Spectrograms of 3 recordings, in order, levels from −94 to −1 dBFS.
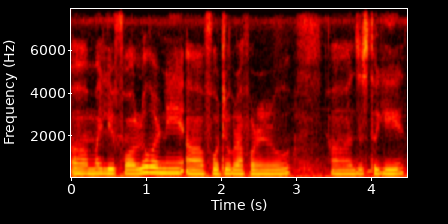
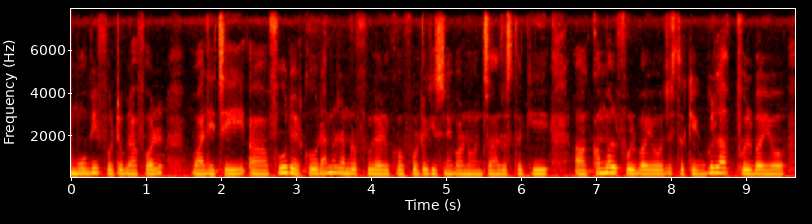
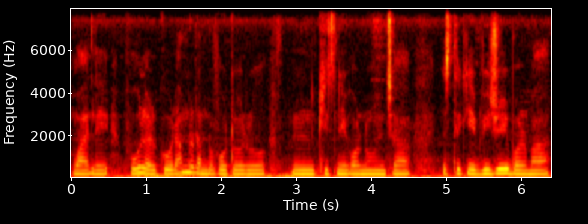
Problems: low volume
